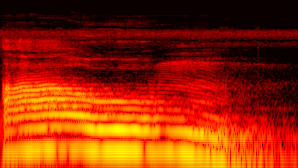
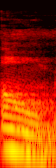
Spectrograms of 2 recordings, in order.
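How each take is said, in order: First: Each of three sounds gets a full beat. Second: The word is said as one short syllable. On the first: The speaker calls it right. "A, U, M, and each one gets a full beat" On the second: The speaker calls it wrong. "don't mispronounce it Om"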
